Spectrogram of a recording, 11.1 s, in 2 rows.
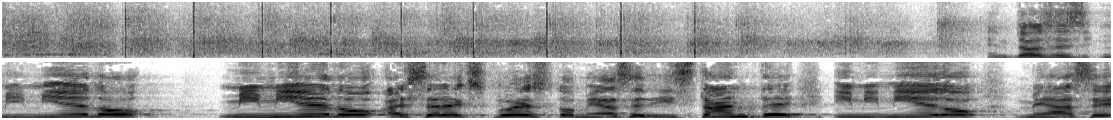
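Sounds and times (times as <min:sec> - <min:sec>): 
audience applauding: 0:00.0 - 0:04.9
speech: 0:04.9 - 0:11.0.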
